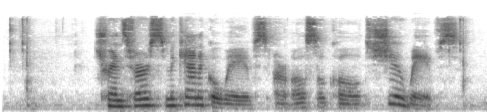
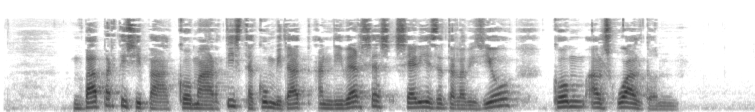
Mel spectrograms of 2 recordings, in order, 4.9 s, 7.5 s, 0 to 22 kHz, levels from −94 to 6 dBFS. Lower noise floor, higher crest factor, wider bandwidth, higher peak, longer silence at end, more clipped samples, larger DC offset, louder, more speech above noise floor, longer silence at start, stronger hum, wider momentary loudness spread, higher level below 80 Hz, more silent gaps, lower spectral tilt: second, -56 dBFS vs -69 dBFS; about the same, 18 dB vs 18 dB; about the same, 12.5 kHz vs 11.5 kHz; about the same, -4 dBFS vs -4 dBFS; second, 0.2 s vs 0.8 s; neither; neither; about the same, -19 LUFS vs -21 LUFS; second, 36 dB vs 47 dB; second, 0.1 s vs 0.75 s; neither; first, 11 LU vs 8 LU; about the same, -64 dBFS vs -62 dBFS; neither; second, -1.5 dB/octave vs -3.5 dB/octave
